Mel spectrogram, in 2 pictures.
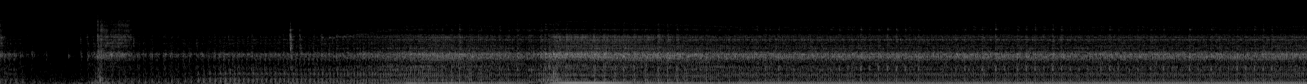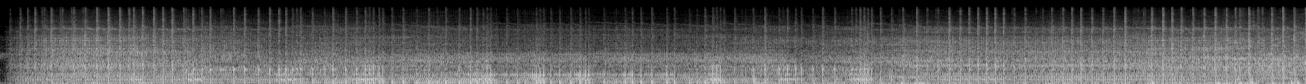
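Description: A two-stroke dirt bike engine idles with a loud, rattling putter.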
